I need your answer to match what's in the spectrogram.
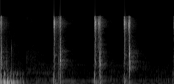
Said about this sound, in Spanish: El grupo se reúne en el aula de robótica. Se escuchan sonidos de máquinas y teclados.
